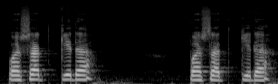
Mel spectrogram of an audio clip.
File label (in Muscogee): "pvsvtketv", Muscogee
